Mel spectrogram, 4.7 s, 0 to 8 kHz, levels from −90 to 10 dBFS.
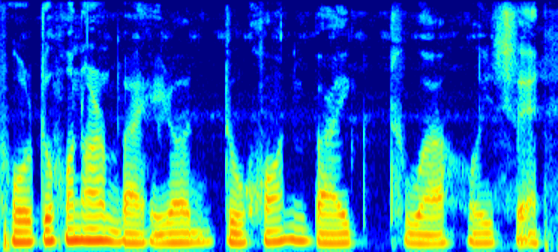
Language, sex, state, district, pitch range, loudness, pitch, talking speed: Assamese, male, Assam, Sonitpur, 115-135 Hz, -17 LUFS, 120 Hz, 90 wpm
